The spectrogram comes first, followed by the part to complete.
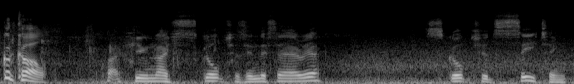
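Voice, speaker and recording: A travel vlogger with a gravelly, rough, mid-range voice talks casually and wryly through a day trip around a riverside town, slipping in small jokes. He speaks slowly in a darkish tone, partly outdoors and partly from a vehicle. The audio quality is poor, with street and traffic noise in the background.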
